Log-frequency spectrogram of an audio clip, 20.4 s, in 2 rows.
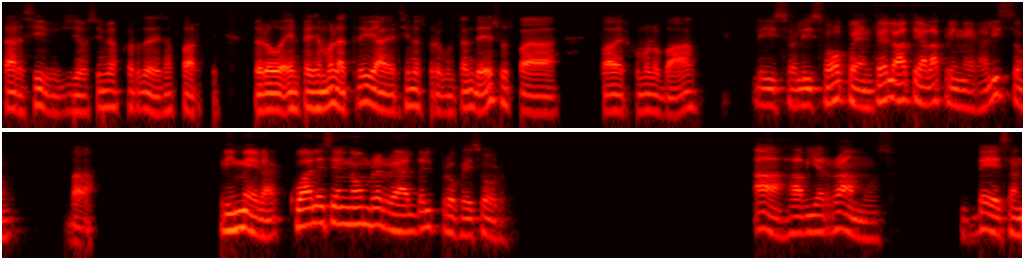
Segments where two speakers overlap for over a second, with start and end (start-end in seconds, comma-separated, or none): none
